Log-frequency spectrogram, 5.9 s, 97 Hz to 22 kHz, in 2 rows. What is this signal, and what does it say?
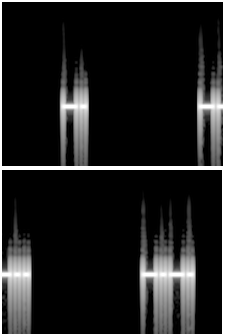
Morse code, heard as a keyed tone, about 20 wpm, spaced as for 5 wpm, 700 Hz. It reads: NZC
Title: 243 Lesson 39e - Letter z - Three Characters 20wpm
